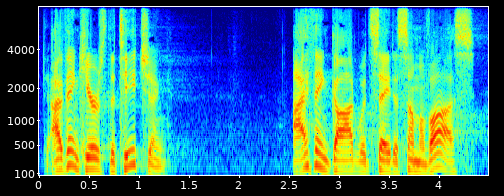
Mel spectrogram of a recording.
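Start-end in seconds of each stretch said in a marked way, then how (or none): none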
